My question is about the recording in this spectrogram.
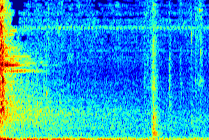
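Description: A heavy cinematic impact hit, the logo sting of an end card, with a deep low rumble that slowly dies away; a short tick about one and a half seconds in.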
